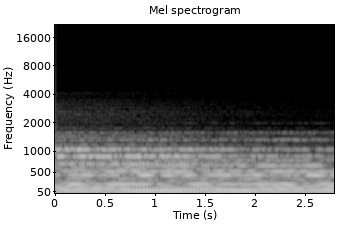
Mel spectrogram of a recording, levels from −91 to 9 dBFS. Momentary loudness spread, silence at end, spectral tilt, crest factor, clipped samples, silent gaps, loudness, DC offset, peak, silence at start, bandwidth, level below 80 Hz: 2 LU; 0 s; -14.5 dB/octave; 12 dB; under 0.1%; none; -17 LUFS; under 0.1%; -4 dBFS; 0 s; 1.7 kHz; -20 dBFS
